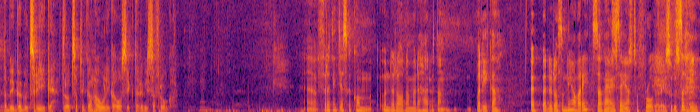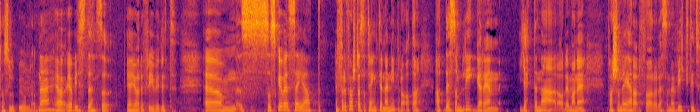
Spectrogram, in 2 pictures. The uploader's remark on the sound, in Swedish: Nyfikas live-podd på Humlefestivalen 2021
